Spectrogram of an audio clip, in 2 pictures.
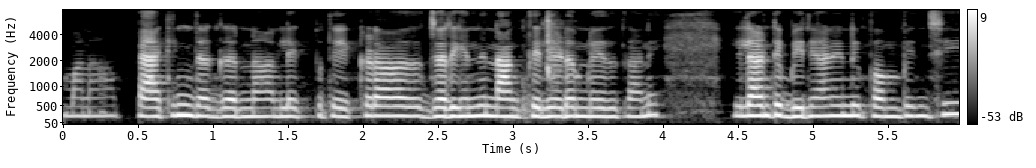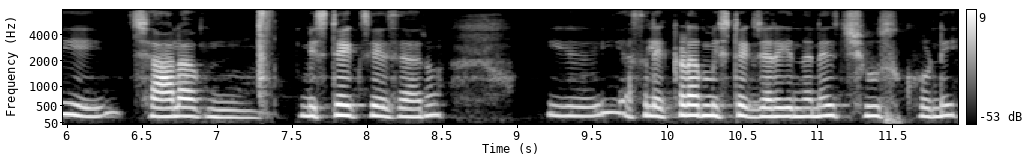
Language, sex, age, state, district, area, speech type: Telugu, female, 45-60, Andhra Pradesh, Visakhapatnam, urban, spontaneous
